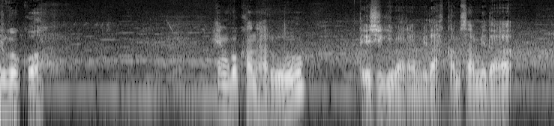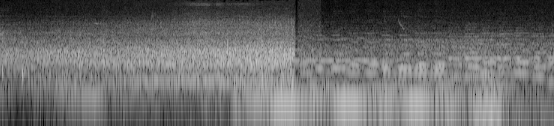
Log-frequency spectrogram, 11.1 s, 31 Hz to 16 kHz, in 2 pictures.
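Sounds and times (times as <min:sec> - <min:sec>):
background music: 0:00.0 - 0:11.0
steady rushing noise: 0:01.2 - 0:08.6.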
